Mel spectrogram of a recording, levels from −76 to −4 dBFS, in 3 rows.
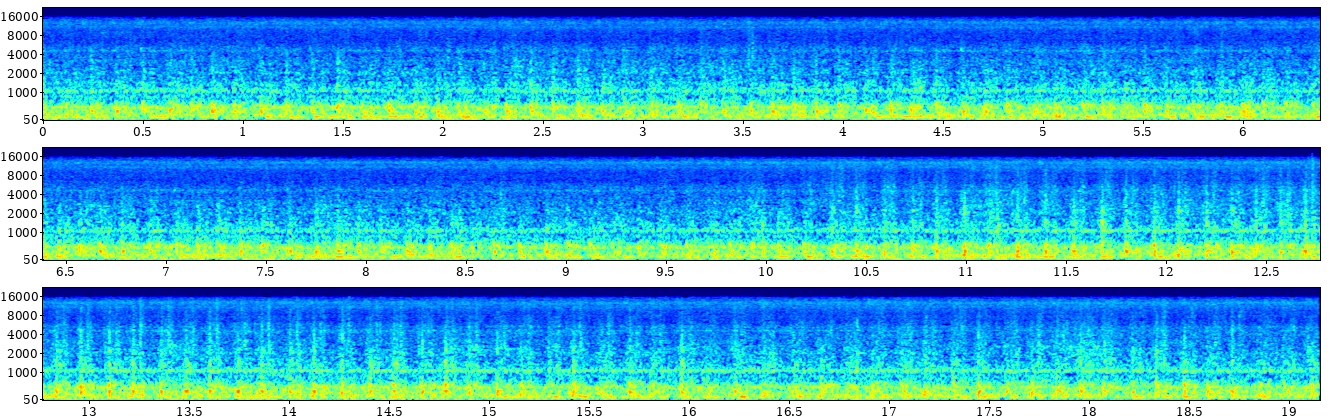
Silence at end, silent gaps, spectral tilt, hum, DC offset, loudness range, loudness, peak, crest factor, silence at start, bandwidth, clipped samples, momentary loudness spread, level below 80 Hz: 0 s; none; -5 dB/octave; none; under 0.1%; 2 LU; -28 LUFS; -8 dBFS; 20 dB; 0 s; 16 kHz; under 0.1%; 2 LU; -44 dBFS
